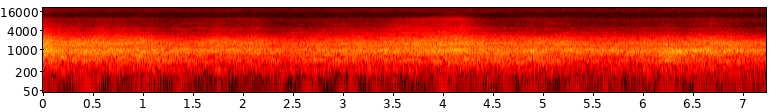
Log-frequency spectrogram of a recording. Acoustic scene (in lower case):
street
